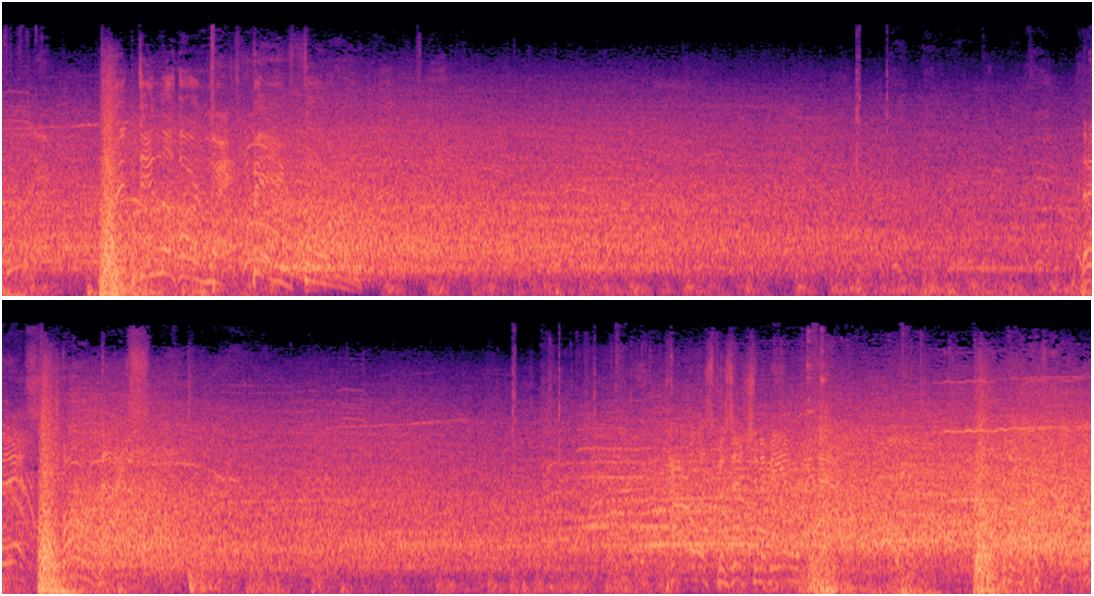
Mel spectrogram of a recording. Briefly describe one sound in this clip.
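Heavy thuds of bodies slamming onto a wrestling ring mat ring out.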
